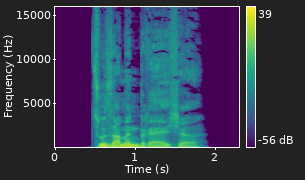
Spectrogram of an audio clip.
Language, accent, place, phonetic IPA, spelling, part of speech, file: German, Germany, Berlin, [t͡suˈzamənˌbʁɛːçə], zusammenbräche, verb, De-zusammenbräche.ogg
- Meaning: first/third-person singular dependent subjunctive II of zusammenbrechen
